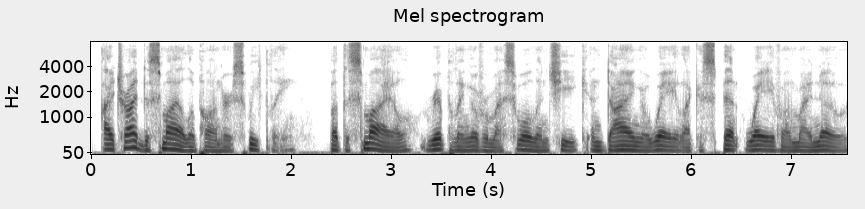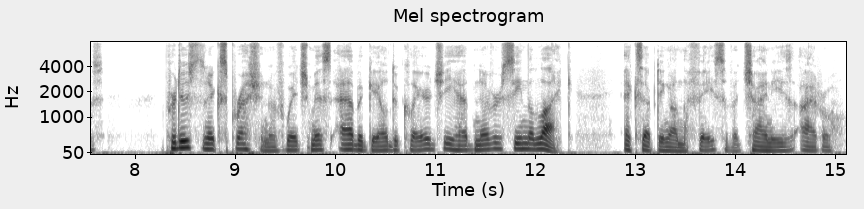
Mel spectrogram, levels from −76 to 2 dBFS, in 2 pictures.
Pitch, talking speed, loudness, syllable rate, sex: 115 Hz, 185 wpm, -20 LUFS, 5.2 syllables/s, male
